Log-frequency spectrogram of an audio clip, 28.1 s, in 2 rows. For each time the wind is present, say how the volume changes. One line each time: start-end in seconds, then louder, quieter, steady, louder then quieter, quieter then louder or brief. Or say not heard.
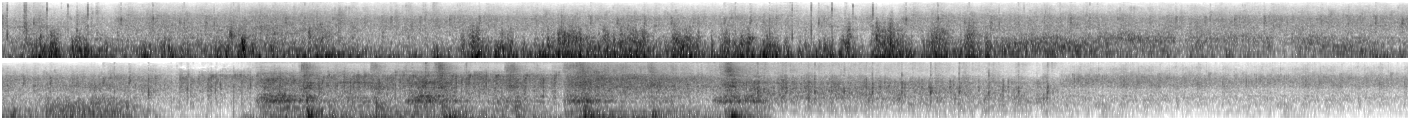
0.0-15.7 quieter.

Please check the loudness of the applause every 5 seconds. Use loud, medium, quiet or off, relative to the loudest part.
medium, medium, medium, loud, loud, medium.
